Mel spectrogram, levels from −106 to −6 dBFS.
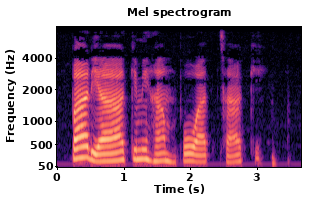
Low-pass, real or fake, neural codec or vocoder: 7.2 kHz; real; none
